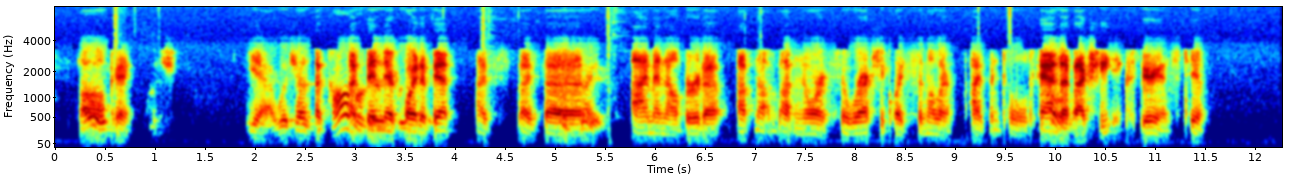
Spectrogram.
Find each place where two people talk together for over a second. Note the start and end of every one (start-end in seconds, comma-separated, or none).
2.6-3.8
